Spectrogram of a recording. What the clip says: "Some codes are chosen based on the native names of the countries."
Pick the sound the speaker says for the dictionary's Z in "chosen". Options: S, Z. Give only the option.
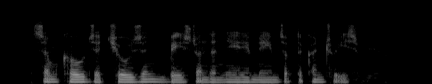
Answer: Z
